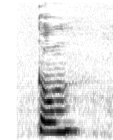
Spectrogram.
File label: "tom", Mooré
